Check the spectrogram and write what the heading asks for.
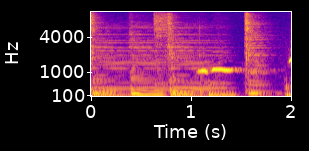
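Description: A whistled tune, a thin wavering tone, over soft background music with a steady low bass.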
